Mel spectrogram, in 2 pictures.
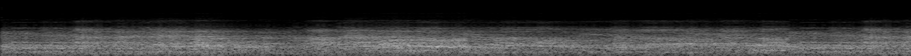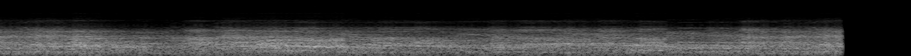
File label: Intro Chatter (American); Super Mario All-Stars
